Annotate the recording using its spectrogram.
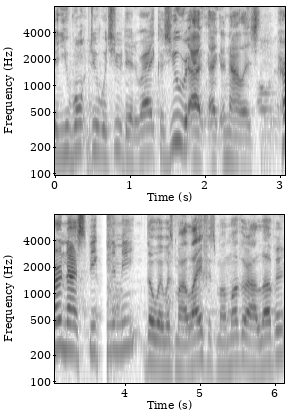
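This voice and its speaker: A man speaks fairly quickly with a fairly high pitch and lively intonation, hardly pausing at all. Music plays in the background. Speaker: podcast host. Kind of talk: casual chat. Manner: loud; animated.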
